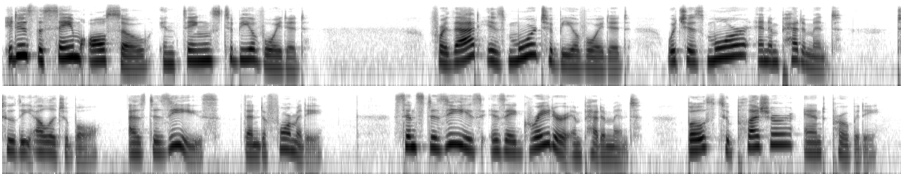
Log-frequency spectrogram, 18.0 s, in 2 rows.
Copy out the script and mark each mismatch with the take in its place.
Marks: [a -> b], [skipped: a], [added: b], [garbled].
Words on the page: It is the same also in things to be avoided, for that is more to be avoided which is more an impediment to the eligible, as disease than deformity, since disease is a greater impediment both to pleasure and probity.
It is the same also in things to be avoided, for that is more to be avoided which is more an impediment to the eligible, as disease than deformity, since disease is a greater impediment both to pleasure and probity.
